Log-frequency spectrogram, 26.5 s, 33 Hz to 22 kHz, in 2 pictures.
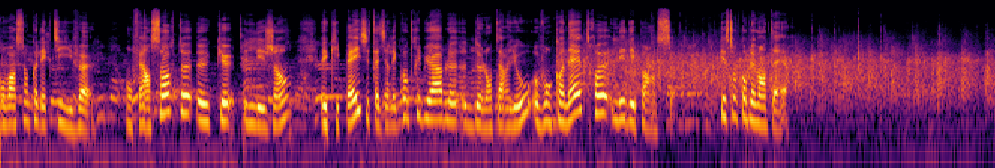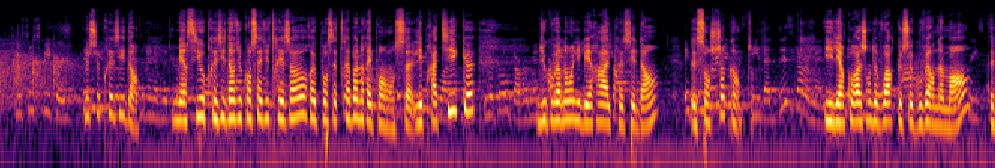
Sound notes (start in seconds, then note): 10.5 applause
